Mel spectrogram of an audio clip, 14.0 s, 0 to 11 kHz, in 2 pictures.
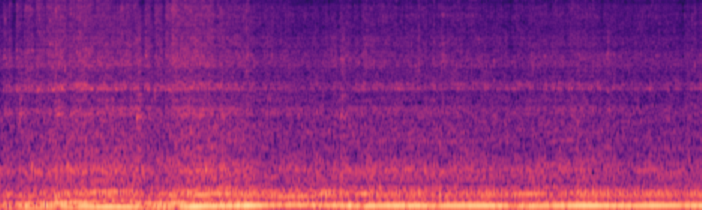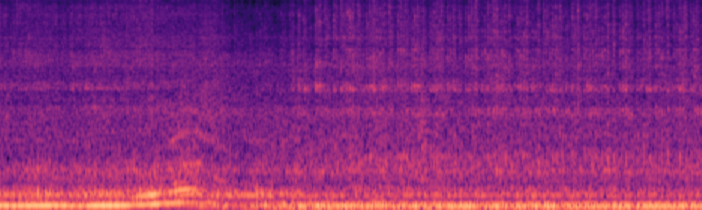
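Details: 35-year-old Porsche 911 SC 3.3 widebody with M&K exhaust headers and PMO carbs, cold start: uneven popping while blipped, lumpy idle, smells rich; backfiring when cold, cause not yet found.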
